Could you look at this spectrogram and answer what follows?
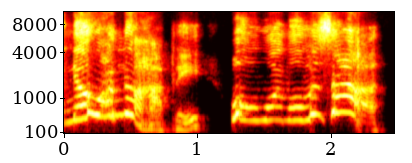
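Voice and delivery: high-pitched bewildered rant at the wrestlers; exasperated disbelief. Retold or imitated. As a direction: squeak out your disbelief at the screen. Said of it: "And I'm like".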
